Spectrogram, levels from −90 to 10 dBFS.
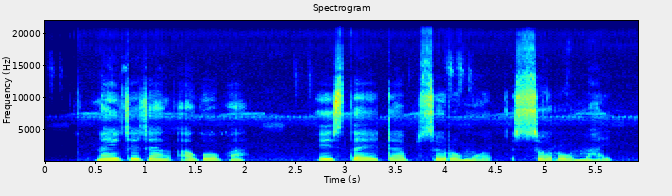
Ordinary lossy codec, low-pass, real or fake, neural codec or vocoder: none; none; fake; vocoder, 44.1 kHz, 128 mel bands every 512 samples, BigVGAN v2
